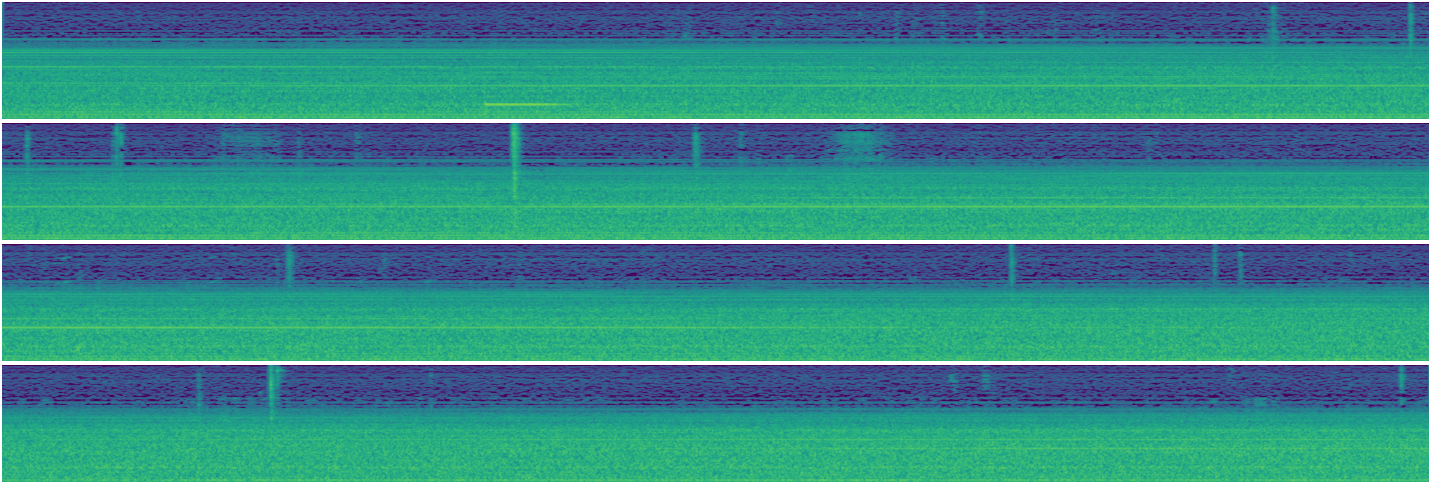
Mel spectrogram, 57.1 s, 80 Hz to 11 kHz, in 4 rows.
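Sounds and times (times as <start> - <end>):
airplane cabin drone: 0.0 - 57.0.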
